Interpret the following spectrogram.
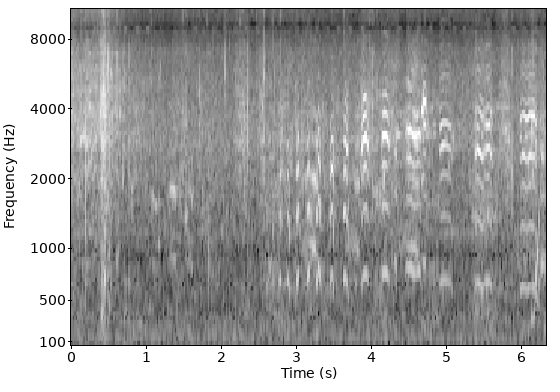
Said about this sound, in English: got freaking birds coming after me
